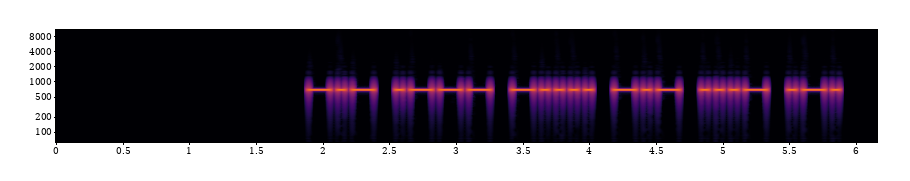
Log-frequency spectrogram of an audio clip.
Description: Morse code, heard as a keyed tone, about 22 wpm, 700 Hz. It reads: KJ6KVR
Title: USA Call Signs - 6 Characters - Repeated 2x - 22wpm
